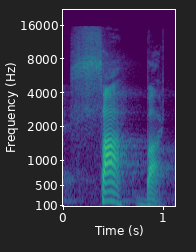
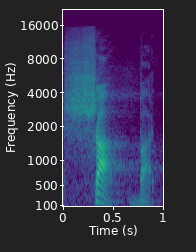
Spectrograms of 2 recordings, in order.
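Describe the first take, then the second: First: The word begins with a plain s sound. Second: The word begins with an sh sound. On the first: The speaker calls it wrong. "Não é Sabat" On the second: The speaker calls it right. "é Shabat"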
